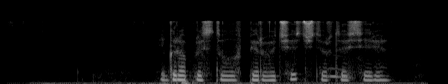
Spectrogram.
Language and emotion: Russian, neutral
